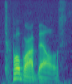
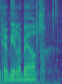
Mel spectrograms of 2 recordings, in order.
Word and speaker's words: Tubular Bells: He played all the instruments on the majority of his albums, including Tobar Bells, which later became the theme music for the Exorcist movie back in '73. You mean Tubular Bells?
